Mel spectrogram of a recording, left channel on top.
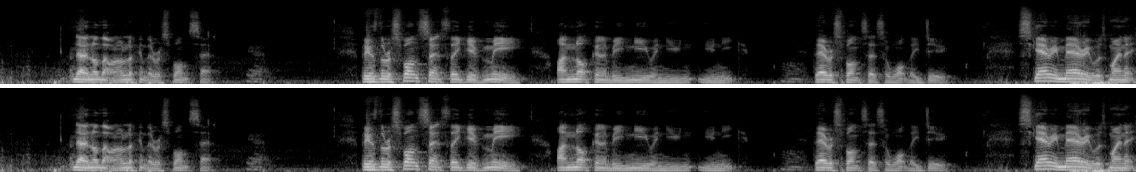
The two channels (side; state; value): both; identical; correlation 1.00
